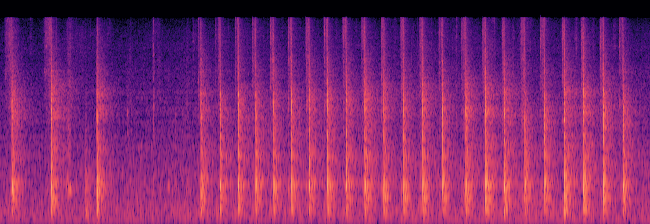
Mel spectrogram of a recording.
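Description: Chef's knife slicing a peeled potato into thin slices on a plastic cutting board: a few separate cuts, a short pause, then a quick, even run of cuts at about four a second.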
